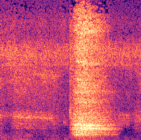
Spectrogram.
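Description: A single heavy, forceful breath pushed out during a no-equipment HIIT bodyweight workout, near and brief, with quiet between.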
